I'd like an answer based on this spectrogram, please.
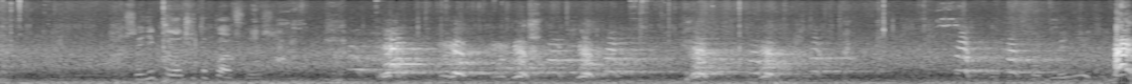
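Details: Playful vocalising from Malta the dog romping with Bulat: bursts of yelping barks and whimpering tones in irregular runs, a low steady hum beneath and a sharp click at the close.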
